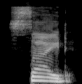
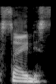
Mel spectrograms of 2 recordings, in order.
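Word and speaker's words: side: Etch साइड, ठीक है, इसे पढ़ते हैं हम लोग साइड, सीधे या साइडे नहीं पढ़ना है, ठीक है।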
